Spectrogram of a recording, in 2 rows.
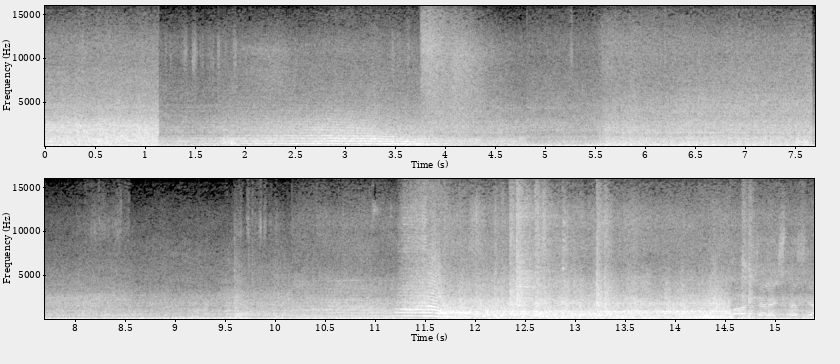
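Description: The 12561 Swatantrata Senani Superfast Express runs loudly with a steady rumble and rhythmic clickety-clack of wheels over rail joints, while shrill squeals and surges come and go as it crosses other trains.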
